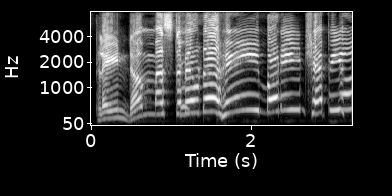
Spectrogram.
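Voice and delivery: very high, climbing cartoon voice; put-on character voice. Shown as a demonstration. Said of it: "what did you expect all of a sudden to come out of my voice?".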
